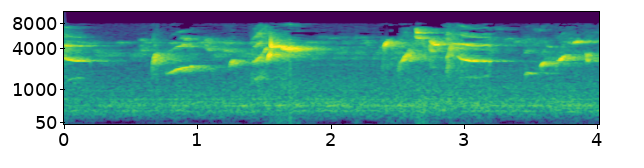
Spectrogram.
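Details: European goldfinch, parva race from the Maghreb, giving bright upslurred whistles and quick twittering phrases in two short bursts separated by a brief pause.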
